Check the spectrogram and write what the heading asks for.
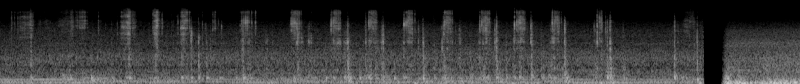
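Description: A run of irregular sharp clicks, two to four a second, over a steady low hum. About seven seconds in the sound cuts out for a moment, then comes back as a louder rumbling rush like wind on the microphone.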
